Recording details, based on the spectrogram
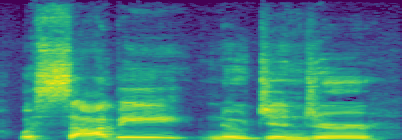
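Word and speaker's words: Wasabi No-Ginger: two figures in the first wave uh was wasabi no Jinger um I believe is how you pronounce his name and and then goo tomago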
